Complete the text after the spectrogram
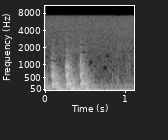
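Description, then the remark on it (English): Three firm knocks on a back door in quick, even succession, loud, followed by a quiet stillness with no voices. “The door, Monk. The back door.”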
